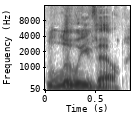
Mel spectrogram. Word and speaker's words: Louisville: in in Louisville Kentucky I I keep trying to say it right I think I'm saying it right now but probably not uh like because I grew up with Louisville but I have to learn how to put that invisible L into the word okay uh but the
